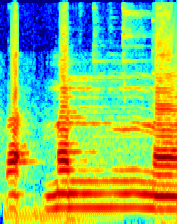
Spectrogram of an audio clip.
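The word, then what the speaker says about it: تَأْمَنَّا: Cara bacanya itu adalah memonjongkan kedua bibir, tapi tidak berbunyi. Qalu ya abana ma laka la ta'manna ala Yusuf.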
